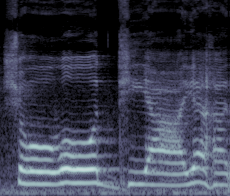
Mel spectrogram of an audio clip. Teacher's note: ಯ ಆದ ನಂತರ ವಿಸರ್ಗದ ಉಚ್ಚಾರಣೆ ಹ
